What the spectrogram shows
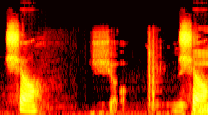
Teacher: E makes the S sound slender, which means a sh in this case.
